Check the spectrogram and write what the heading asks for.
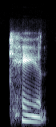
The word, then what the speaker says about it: can't: crazy about english but 24 is the negative can't but in regular conversation you won't usually hear the t and it will sound like can and it will be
